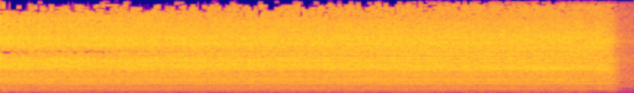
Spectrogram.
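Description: Corded hammer drill in hammer-drill mode boring into brick. It runs at a steady loud level, with the hammer action letting the bit go all the way in, then cuts off abruptly near the end.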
